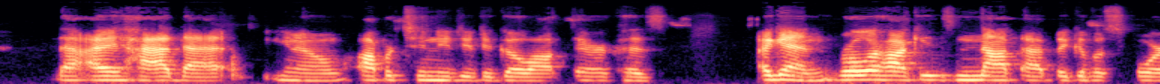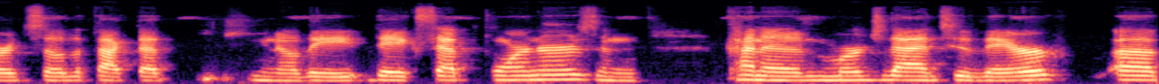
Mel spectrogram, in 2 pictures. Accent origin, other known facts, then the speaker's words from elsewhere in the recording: Virginia, United States; I lived in Virginia. I was raised in Virginia.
